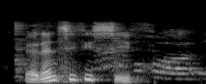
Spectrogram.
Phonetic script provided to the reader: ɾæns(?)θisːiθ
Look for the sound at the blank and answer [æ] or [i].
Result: i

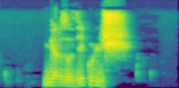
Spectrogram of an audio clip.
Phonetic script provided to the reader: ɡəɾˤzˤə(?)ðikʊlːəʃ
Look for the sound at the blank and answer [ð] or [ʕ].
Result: ð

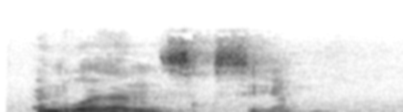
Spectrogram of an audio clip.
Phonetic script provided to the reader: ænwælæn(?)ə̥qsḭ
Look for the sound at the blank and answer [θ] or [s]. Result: s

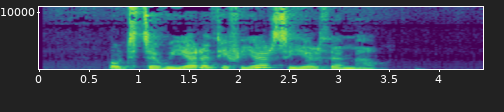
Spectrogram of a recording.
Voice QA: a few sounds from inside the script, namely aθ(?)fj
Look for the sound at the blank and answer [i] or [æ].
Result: i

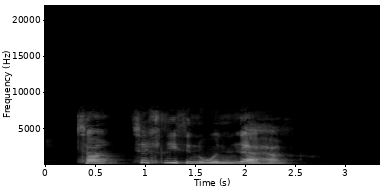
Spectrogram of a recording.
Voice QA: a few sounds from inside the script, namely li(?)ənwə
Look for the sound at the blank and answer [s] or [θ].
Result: θ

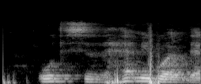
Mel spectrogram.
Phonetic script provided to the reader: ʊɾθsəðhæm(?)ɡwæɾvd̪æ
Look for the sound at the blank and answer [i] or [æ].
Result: i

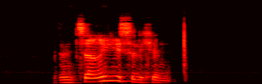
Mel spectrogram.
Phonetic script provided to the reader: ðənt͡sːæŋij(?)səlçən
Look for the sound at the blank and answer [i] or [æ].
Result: i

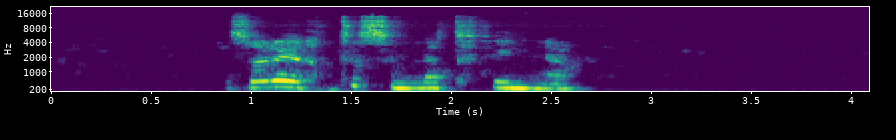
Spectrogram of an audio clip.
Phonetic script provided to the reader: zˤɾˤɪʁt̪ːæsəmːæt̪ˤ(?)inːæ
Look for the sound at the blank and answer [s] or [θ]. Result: θ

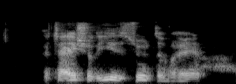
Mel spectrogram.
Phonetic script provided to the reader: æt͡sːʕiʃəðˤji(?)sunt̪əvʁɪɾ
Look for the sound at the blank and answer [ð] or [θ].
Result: ð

